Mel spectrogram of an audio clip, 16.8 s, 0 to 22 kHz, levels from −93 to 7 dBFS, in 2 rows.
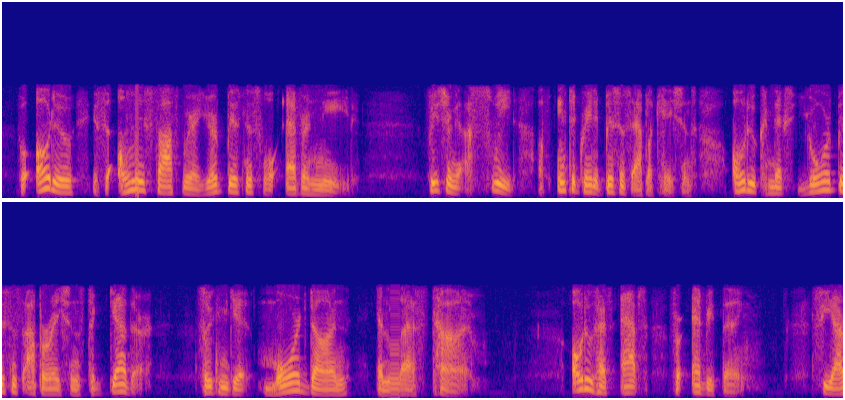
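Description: At 1.34–1.36 s, between "is the" and "software your business will", and at 12.3–12.38 s, before "less time", packet loss with last packet repeated replays audio to fill 20 ms and 80 ms gaps. The longer run buzzes robotically near 100 Hz, which suggests 10 ms packets.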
